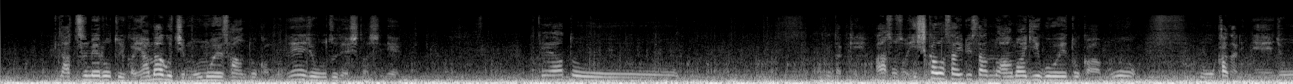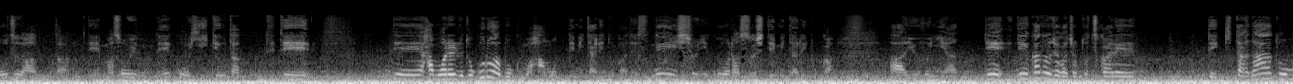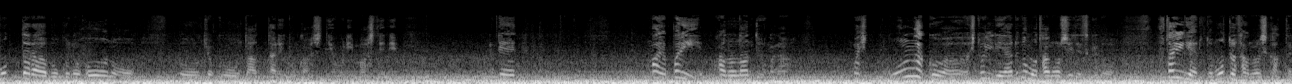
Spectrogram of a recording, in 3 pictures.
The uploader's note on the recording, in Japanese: 今回も車中録音ですので、聞き取りにくいと思いますが、ご容赦下さいませ。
